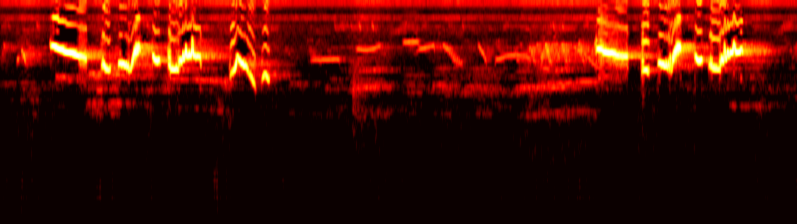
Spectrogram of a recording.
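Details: Oriental magpie-robin in morning song, for stressed birds that have stopped singing: two vigorous bursts of varied slurred and warbled whistles, separated by a few seconds of quieter, distant whistled notes.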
